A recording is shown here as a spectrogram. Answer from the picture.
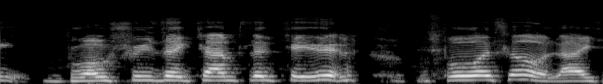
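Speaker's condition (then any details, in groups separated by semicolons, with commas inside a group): Cerebral palsy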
